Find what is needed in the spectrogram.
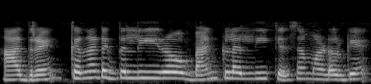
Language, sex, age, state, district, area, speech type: Kannada, female, 18-30, Karnataka, Tumkur, rural, spontaneous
